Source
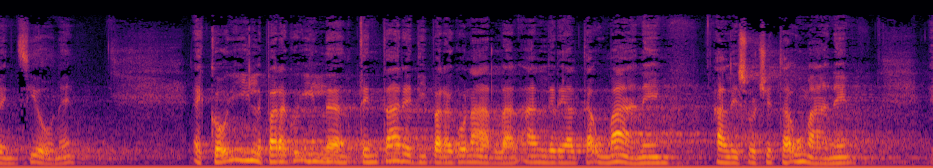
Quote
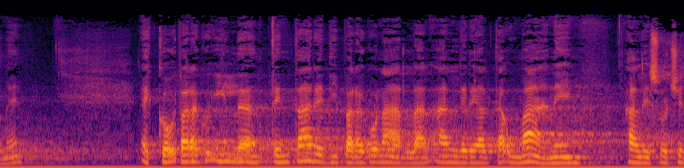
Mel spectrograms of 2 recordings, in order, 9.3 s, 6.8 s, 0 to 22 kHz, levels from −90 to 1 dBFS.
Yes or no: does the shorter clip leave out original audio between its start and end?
yes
